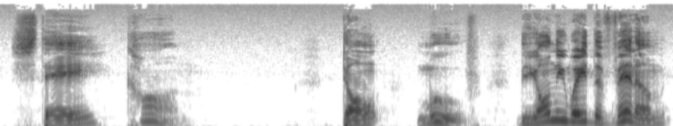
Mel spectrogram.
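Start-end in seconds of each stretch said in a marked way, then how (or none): 0.1-4.8 calm reassurance. Acted. Calming after the yell.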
